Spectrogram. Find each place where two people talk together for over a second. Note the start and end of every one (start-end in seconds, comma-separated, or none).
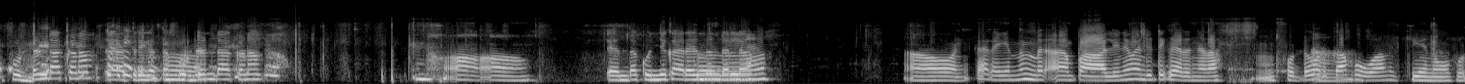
none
